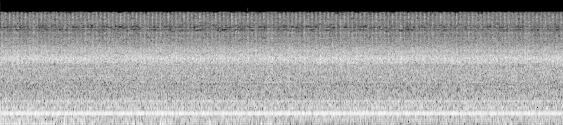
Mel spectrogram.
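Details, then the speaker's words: Honda City at idle after A/C repair (compressor had stopped working; new clutch plate, compressor oil changed, new drier and belt): constant steady hum with fixed mid tone over fan hiss, no rattle or clutch chatter; normal compressor operation. "ปรับพัดลมหยุดนะครับพร้อมทำงานเสียงการทำงานปกตินะครับ"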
